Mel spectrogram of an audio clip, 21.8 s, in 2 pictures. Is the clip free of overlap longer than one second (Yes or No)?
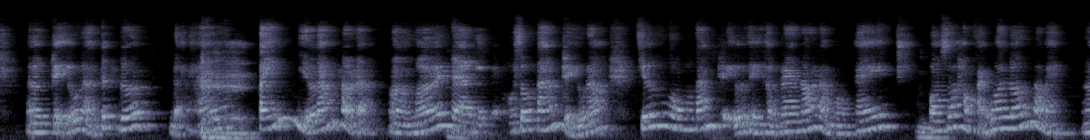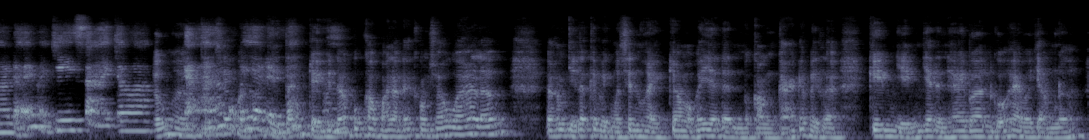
No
